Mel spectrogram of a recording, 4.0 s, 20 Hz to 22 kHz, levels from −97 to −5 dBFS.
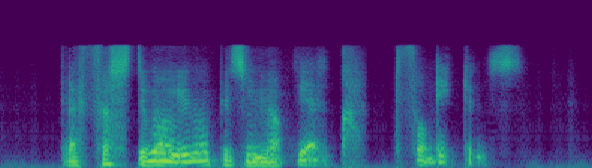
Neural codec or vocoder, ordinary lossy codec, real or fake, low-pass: codec, 16 kHz, 0.5 kbps, FreqCodec, smaller model; MP3, 48 kbps; fake; 7.2 kHz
